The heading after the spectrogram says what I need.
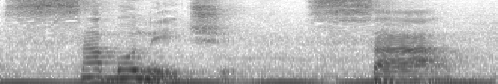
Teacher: Então, o NE é a sílaba mais forte de sabonete.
